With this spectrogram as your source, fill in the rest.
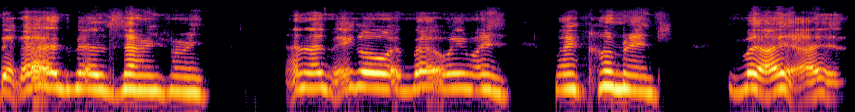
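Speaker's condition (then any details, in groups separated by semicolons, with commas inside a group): Speech impediment; disabled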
